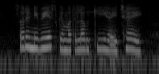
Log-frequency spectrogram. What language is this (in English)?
Maithili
